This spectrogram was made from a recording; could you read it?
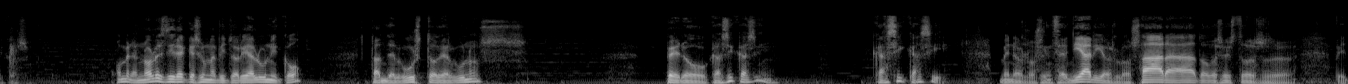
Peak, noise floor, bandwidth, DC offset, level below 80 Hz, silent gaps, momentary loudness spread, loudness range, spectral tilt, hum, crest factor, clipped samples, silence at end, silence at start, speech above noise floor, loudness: -8 dBFS; -59 dBFS; 10.5 kHz; under 0.1%; -42 dBFS; none; 18 LU; 5 LU; -6 dB/octave; none; 20 dB; under 0.1%; 0 s; 0 s; 33 dB; -27 LUFS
